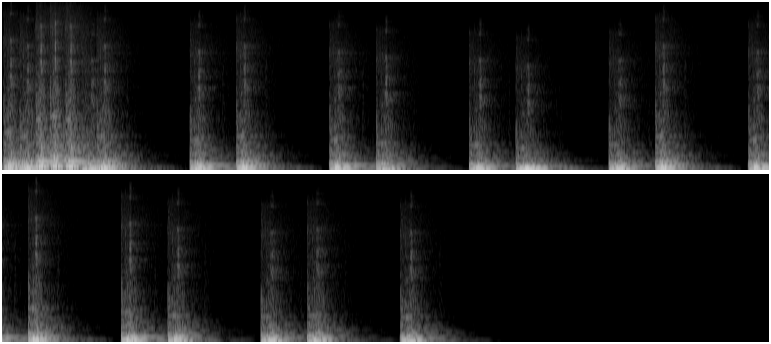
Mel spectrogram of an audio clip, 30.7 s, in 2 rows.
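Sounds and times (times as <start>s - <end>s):
pizzicato strings: 0.0s - 3.0s, 3.8s - 5.7s, 6.6s - 8.4s, 9.4s - 11.4s, 12.1s - 14.1s, 15.0s - 16.8s, 17.7s - 19.7s, 20.5s - 22.6s, 23.3s - 24.1s.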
